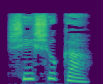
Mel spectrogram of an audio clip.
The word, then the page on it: ಶೋಷಕ: Kannada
